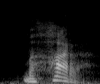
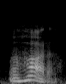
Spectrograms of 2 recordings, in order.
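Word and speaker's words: μάχαιρα: Well, in the Greek, it's spelled this way. Mahara. Mahara.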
